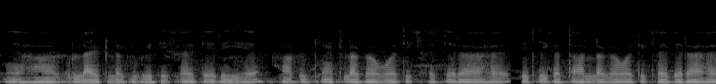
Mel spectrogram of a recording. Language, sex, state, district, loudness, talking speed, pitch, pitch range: Hindi, male, Chhattisgarh, Bastar, -35 LUFS, 215 wpm, 100 Hz, 100-105 Hz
